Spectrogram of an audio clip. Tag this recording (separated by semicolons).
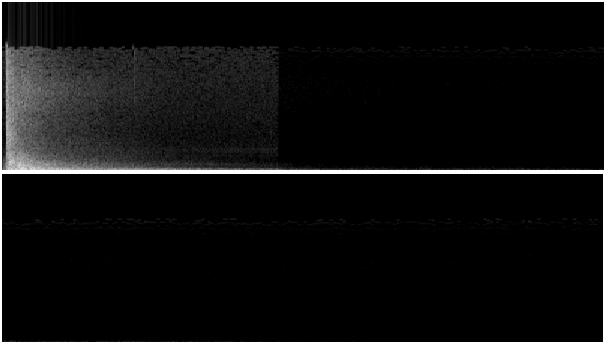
metallic; bang; explosion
